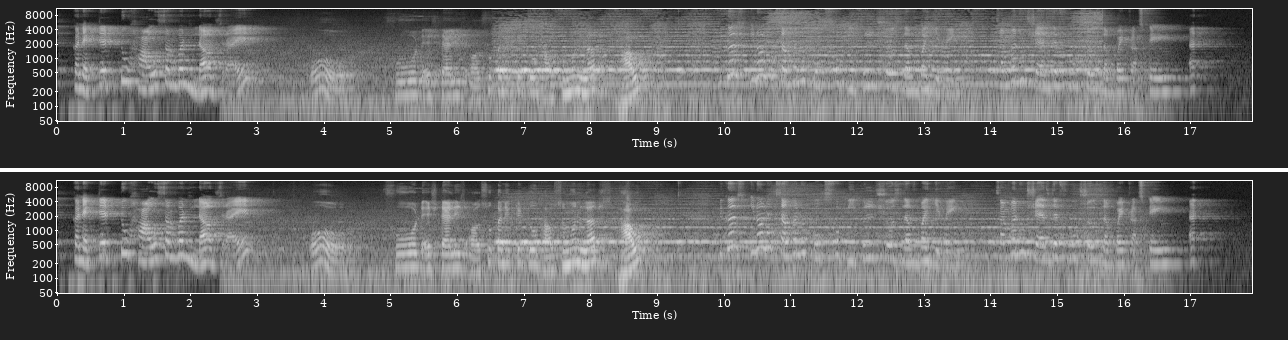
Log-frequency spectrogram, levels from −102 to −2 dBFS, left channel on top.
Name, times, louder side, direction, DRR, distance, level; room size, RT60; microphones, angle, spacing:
voice 1, 0.2-2.9 9.4-13.6 14.1-17.1, right 2 dB, 15° right, 5 dB, 0.9 m, -30 dB
sound 1, 2.4-16.4, right 1 dB, 35° right, 4.5 m, -43 dB
voice 2, 3.7-4.5 5.0-8.8, right 3 dB, 90° right, 8 dB, 1.2 m, -28 dB
sound 2, 6.5-15.7, left 2 dB, 70° left, 1.1 m, -30 dB
16.5 x 11.5 x 7.6 m, 1.5 s
head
